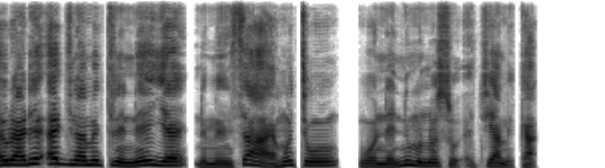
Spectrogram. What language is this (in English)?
Akan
